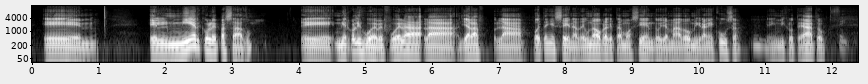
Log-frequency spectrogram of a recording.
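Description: The bright, sharp tone comes at a fairly slow pace with big swings in loudness and ordinary pitch variation, dry with no echo over a quiet background. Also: man, fairly low pitch for a man. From Dominican Republic. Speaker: comedian and impressionist; comedian. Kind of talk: casual chat. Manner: halting. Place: studio. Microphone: studio mic.

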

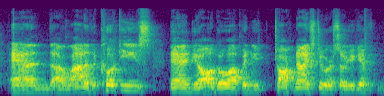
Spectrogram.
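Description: A man talks at a fairly slow pace with ordinary pitch variation. Audible room echo surrounds his voice. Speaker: comic shop owner. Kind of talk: casual vlog chat. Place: shop.

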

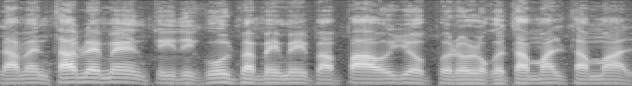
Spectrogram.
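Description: A man talks at a very fast pace with ordinary pitch variation, and the sound is dry with no echo. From Dominican Republic, Santo Domingo; Dominican Republic. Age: 40s. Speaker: former street criminal; interviewee. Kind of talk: interview, street life testimony. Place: open country. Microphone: handheld.

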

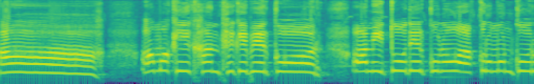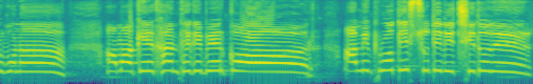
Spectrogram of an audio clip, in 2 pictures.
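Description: The put-on character voice is shouting at an extremely high pitch, fairly slow, with monotone, flat intonation. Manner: screaming, begging.

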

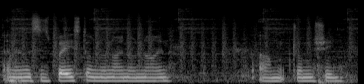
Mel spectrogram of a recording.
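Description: With music in the background, a woman in a London accent talks at a fairly quick pace. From London, England. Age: 20s. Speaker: musician. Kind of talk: casual talk to camera.

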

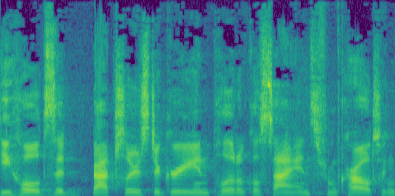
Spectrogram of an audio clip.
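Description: This woman talks at a very fast pace. Her intonation stays fairly even. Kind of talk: speaker introduction. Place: hall.

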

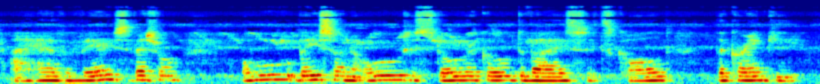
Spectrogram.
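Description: A woman's very slow, monotone, flat delivery amid light background noise and audible room echo. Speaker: storyteller. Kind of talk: storytelling intro to children. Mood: warm, gentle, friendly. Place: hall. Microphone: phone near.

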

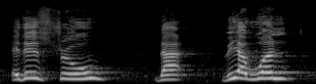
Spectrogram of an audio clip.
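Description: With a Barbadian accent, a man speaks at a very slow pace with fairly even intonation. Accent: Barbadian (Bajan) English. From Barbados. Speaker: politician. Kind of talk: political rally speech. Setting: outdoor public meeting on playing field. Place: stage. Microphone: podium.

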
